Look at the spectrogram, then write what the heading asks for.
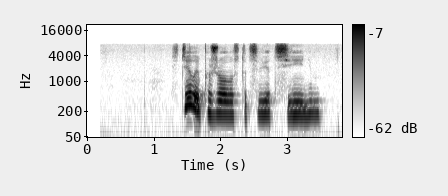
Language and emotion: Russian, sad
